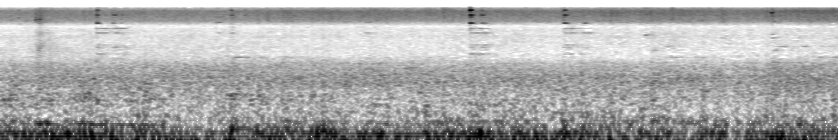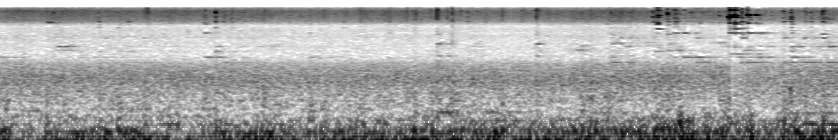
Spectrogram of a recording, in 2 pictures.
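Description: Wind buffets the microphone outdoors in steady gusts.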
